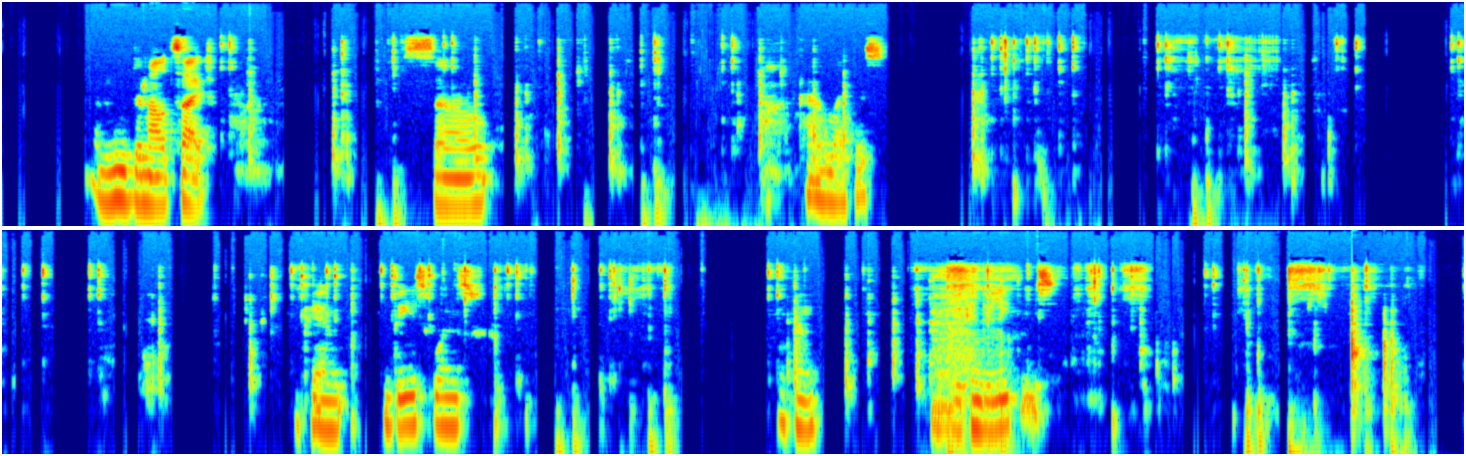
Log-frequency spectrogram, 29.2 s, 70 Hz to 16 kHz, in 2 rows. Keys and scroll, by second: 3.6 s, 11.8 r, 24.3 Delete, 27.7 shift+3, 28.4 1.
